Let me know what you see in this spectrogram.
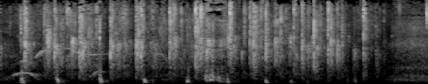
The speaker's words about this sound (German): Danke, dass du da bist und dafür hast du, glaube ich, erstmal einen tollen Applaus verdient.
